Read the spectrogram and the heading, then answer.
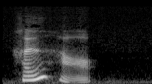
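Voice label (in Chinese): hen hao, Chinese; tu moi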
